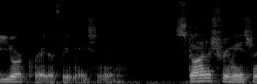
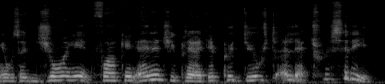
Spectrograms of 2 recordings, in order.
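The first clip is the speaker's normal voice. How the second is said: mock believer; 6 semitones higher than usual. Mocking conspiracy believers.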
